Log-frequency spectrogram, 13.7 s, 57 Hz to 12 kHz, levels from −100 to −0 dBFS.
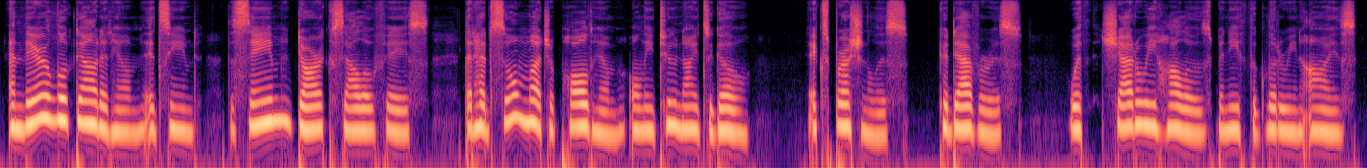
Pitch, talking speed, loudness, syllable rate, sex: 200 Hz, 135 wpm, -18 LUFS, 4.6 syllables/s, female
